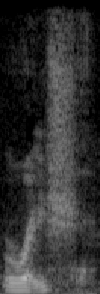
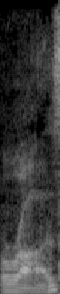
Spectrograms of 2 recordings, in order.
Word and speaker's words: Ra's: way yeah and then the cartoon took race and then Manola and trilogy went the route of Roz so the cartoon was Russ no the one raishin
